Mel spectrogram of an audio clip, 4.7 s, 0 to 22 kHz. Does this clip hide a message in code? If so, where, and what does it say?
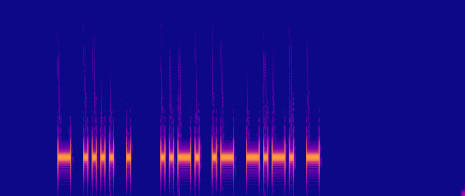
Yes: Morse code from 0.6 to 3.2 s, heard as a keyed tone, about 36 wpm, 700 Hz. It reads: THE FACT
